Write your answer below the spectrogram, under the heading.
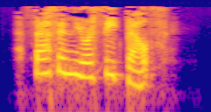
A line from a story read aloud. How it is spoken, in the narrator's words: The stewardess, blonde and pretty, with a lisp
